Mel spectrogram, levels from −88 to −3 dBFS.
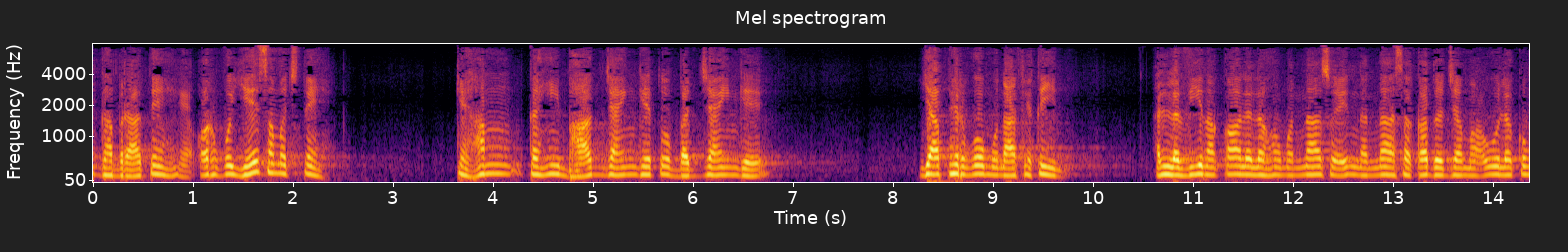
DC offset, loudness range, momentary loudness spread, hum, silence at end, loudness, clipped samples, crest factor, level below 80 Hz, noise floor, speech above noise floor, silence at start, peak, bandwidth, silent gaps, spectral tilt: under 0.1%; 4 LU; 7 LU; none; 0 s; -14 LUFS; under 0.1%; 14 dB; -48 dBFS; -57 dBFS; 44 dB; 0 s; 0 dBFS; 8 kHz; none; -7 dB/octave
